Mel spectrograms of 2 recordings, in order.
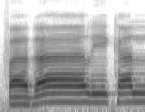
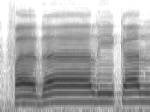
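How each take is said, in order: Both takes have the same delivery.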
